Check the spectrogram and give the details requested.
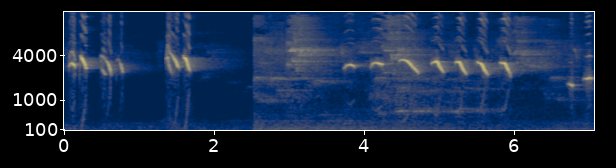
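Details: White-rumped shama song used to stimulate other shamas to sing: bursts of loud, clear, downslurred whistles repeated in quick runs, with a short pause and a faint low rumble mid-phrase.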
